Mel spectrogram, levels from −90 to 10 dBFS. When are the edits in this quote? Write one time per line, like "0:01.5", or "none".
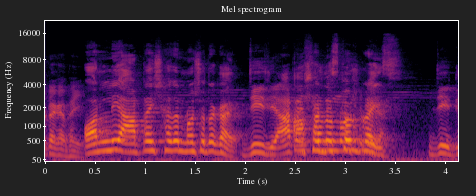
none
